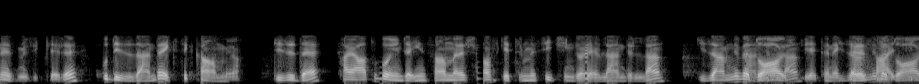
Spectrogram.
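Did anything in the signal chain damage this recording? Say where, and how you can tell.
Yes, in several places, and the codec stage shows throughout. The whole speech clip has gone through the Bluetooth CVSD headset codec, squeezed into a 200 Hz to 3.4 kHz band. That one-bit, adaptive-step scheme can't keep up with sharp loud detail, so sibilants come out scratchy and there's a grainy hiss sitting under the talker the entire time. The damage is plainly audible.

The call-processing stage also shows background gated by the echo canceller. The room tone drops out by about 40 dB at 0.83–0.95 s, 2.41–3.37 s and 6.62–6.81 s, then comes back. That's the canceller slamming the mic down while it thought far-end audio was playing, and releasing once it let go.

Right after the first and last of those dips, and elsewhere, you get an echo leak, likely from the far end running a loudspeaker with a canceller that didn't quite clean up. 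A faint copy of the speech, around 30 dB down, trails by 182 ms at 0.95–1.97 s and 3.37–3.42 s, and by 197 ms at 5.14–5.61 s and 6.81–6.97 s. It's there if you listen under the main voice.

Over the radio link there's the Bluetooth headset packet repeated problem at 2.55–2.61 s, 3.80–3.84 s, 4.77–4.85 s and 5.85–5.90 s. Each spot is a short buzz near 267 Hz lasting roughly 19 to 60 ms, which fits runs of lost 3.75 ms packets. When packets go missing, the chip just replays the last good one until real data shows up again, and that fixed repeat rate is what makes the buzz.

Finally, from 7.43 s to the end there's a doubled audio track, likely from the same signal being captured twice, once through a slower path. A full-band copy, only a few dB quieter, runs about a second and a half behind the original. It has no reverb or room colour, so it's not an acoustic echo. It's a clean second copy that starts abruptly and runs to the end.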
